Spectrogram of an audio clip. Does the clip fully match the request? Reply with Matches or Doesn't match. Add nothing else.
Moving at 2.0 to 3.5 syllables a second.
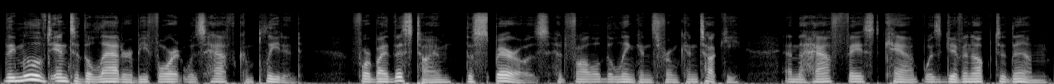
Doesn't match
